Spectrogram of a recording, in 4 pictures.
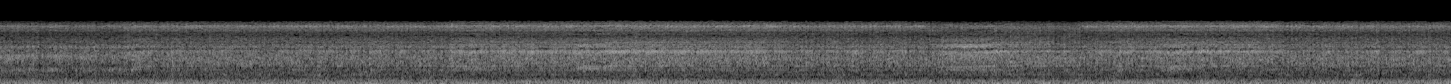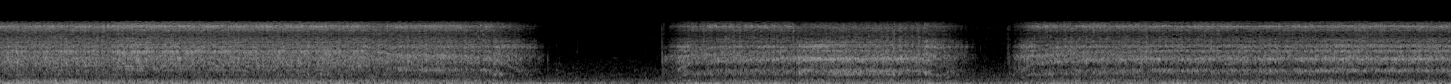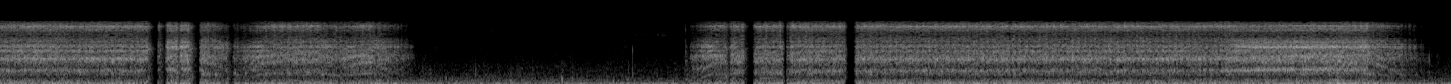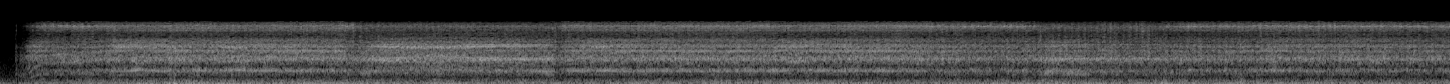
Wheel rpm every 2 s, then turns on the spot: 210, 230, 230, 230, 230, 230, 230, 230, 230, 150, 60, 140, 100, 160, 160, 140, 70, 0, 120, 160, 160, 90, 140, 160, 160, 160, 160, 160, 160.
none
